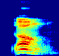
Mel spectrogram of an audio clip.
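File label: "long", Malay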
